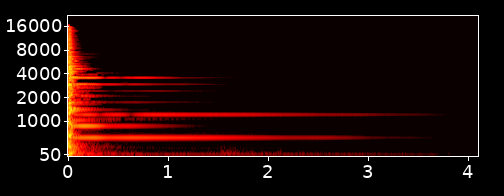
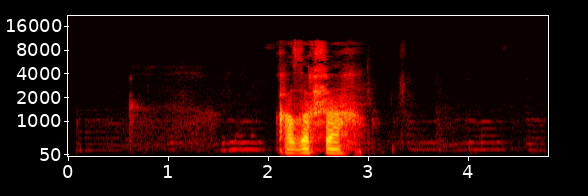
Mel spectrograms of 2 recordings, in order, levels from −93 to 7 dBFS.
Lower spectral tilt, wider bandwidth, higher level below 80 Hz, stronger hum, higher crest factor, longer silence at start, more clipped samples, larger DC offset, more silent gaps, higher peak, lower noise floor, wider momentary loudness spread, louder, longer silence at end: second, -1 dB/octave vs -5.5 dB/octave; first, 15.5 kHz vs 11.5 kHz; first, -56 dBFS vs -70 dBFS; neither; first, 30 dB vs 24 dB; second, 0 s vs 2.1 s; neither; neither; neither; first, -2 dBFS vs -10 dBFS; first, -88 dBFS vs -72 dBFS; first, 25 LU vs 12 LU; first, -23 LUFS vs -27 LUFS; first, 3.75 s vs 1.85 s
